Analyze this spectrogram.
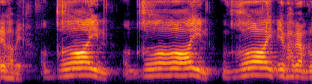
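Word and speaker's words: غين: হা এরপরে হচ্ছে গাইন হলকের শেষ থেকে আমরা উচ্চারণ করবো এভাবে গাইন গাইন গাইন এভাবে আমরা উচ্চারণ করব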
